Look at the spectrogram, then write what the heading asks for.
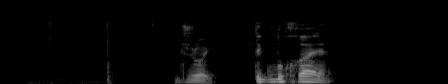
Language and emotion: Russian, angry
